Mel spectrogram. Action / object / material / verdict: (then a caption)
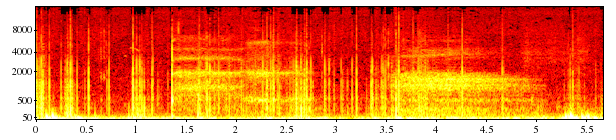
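scrape / foam microphone windscreen / foam / none. Long painted nails of both hands scratch along the black foam windscreen of a RØDE shotgun microphone, a soft porous cylinder. The result is a close, steady, muffled rumbling scratch, heavy in the low end, with faint whistly midrange tones drifting through and a louder thump near the end.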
